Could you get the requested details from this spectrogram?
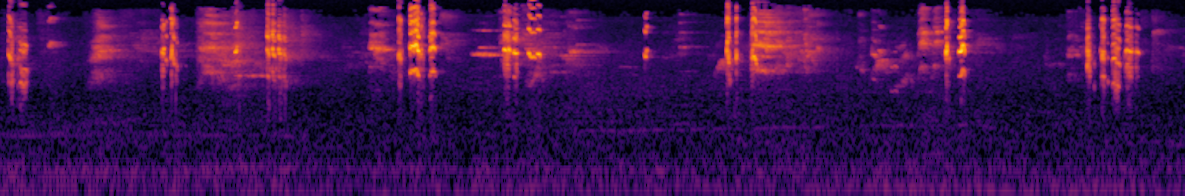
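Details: A pair of pet rosy-faced lovebirds, yellow and green with red heads, utter irregular harsh chirps and squawks at moderate volume, with a faint low hum underneath.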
